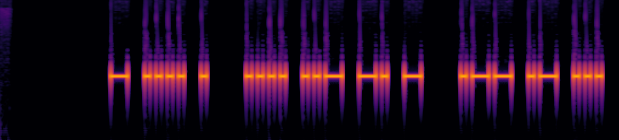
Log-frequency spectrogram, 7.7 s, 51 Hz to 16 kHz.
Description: Morse code, heard as a keyed tone, about 17 wpm, 700 Hz. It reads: THE HUNT WAS
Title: Sentences from Top 1600 Words 17wpm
